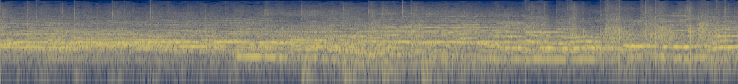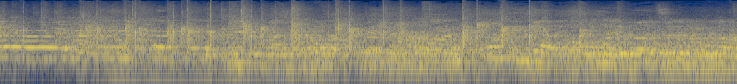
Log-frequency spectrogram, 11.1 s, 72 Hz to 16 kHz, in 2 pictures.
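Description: A concert audience at the Royal Tour 2007 applauds and cheers for a singer, loud, continuous clapping with shouts, and music beginning underneath toward the end.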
